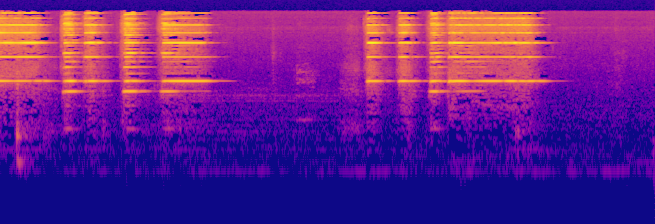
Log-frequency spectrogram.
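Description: Harmonica played in short, high-pitched blasts, a held note closing each run. One run of notes fills the first three seconds; after a pause of about a second and a half, a second run goes on until about a second before the end.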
